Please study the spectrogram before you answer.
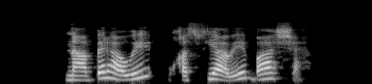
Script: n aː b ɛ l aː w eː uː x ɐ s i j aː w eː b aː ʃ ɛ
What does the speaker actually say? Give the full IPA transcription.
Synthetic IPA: n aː b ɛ ɾ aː w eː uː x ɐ s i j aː w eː b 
